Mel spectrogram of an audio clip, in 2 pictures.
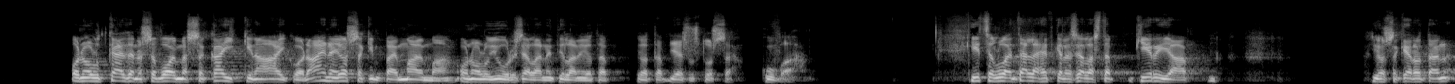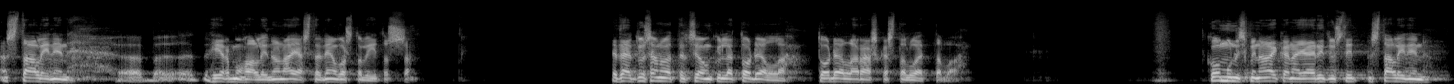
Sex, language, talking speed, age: male, Finnish, 100 wpm, 50-69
